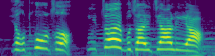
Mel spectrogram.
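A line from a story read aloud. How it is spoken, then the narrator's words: Calling from outside. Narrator (Chinese): 有人在门外喊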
